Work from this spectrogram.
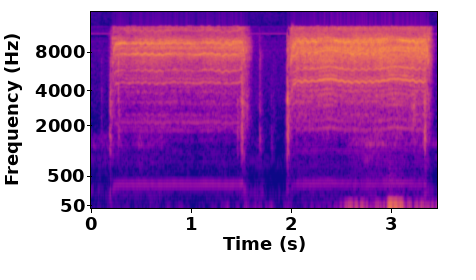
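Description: Two short whirring runs, each about a second and a half with a steady pitch and a clean stop: small winch motor working normally.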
